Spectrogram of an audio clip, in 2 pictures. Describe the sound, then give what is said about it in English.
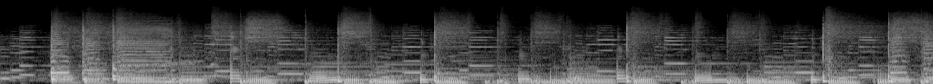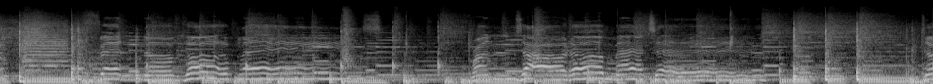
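A live band plays a song at a loud, steady level, with punchy drums driving a dense mix of guitars and other instruments and melodic lines weaving through. No one talks over it. “You are currently listening to …. Next up, we have their song, ….”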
